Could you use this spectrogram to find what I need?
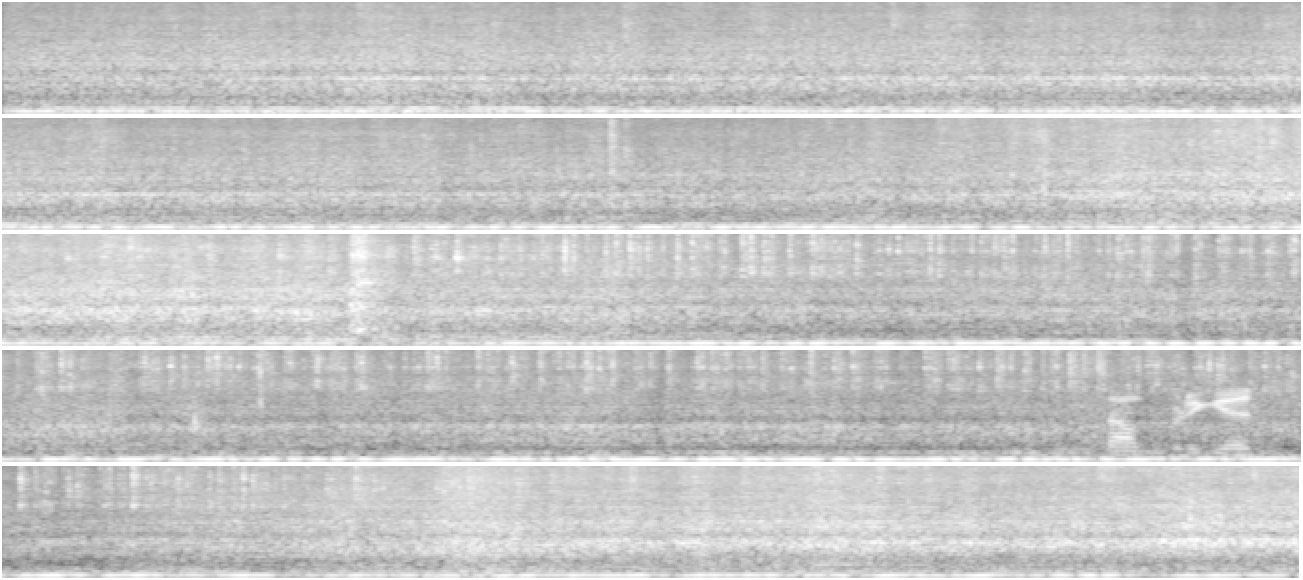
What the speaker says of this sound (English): Even on a cold start, it should be holding a steady high idle. And it's got that little surge going on.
